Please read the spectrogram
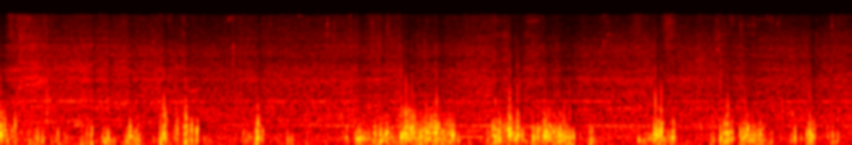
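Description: Riding noise on a bicycle-mounted camera: uneven wind buffeting and jolting on the microphone, with car traffic on the street.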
